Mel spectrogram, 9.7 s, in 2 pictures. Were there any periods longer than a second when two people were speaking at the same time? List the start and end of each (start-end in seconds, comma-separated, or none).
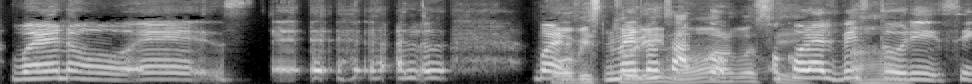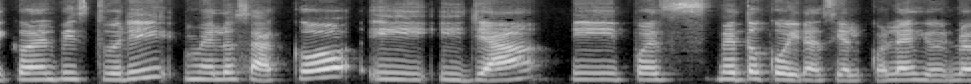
2.7-4.6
